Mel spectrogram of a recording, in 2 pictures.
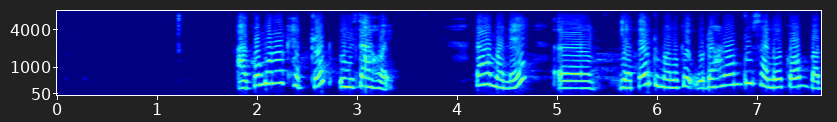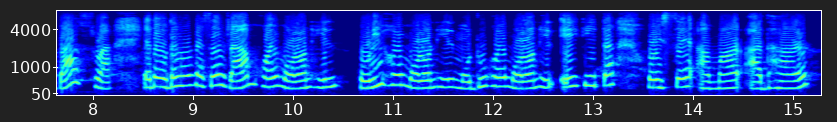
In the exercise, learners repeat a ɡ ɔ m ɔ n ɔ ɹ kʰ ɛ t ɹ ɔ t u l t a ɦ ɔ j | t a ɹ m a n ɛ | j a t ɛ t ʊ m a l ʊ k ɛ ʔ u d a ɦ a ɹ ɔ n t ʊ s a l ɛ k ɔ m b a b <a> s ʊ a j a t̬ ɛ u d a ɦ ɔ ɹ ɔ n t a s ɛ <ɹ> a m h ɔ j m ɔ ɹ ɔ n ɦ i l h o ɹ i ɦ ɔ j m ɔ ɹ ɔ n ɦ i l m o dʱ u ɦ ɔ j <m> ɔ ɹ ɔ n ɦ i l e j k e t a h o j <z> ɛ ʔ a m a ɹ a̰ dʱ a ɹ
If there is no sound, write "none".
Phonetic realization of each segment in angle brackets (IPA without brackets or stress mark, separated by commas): a, ɹ, m, s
